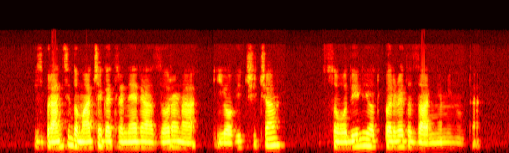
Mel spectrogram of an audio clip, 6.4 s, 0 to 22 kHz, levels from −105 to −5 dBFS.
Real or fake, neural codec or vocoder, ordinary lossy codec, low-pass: real; none; none; 10.8 kHz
